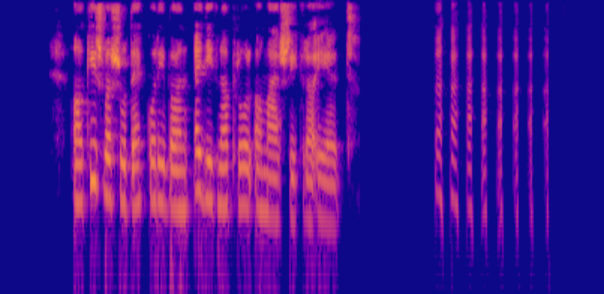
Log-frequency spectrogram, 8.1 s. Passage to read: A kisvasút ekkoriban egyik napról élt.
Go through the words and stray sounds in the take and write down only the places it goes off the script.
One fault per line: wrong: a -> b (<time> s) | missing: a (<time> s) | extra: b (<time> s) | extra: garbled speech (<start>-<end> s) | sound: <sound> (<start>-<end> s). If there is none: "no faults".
extra: a másikra (3.3 s)
sound: laugh (5.8-7.3 s)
